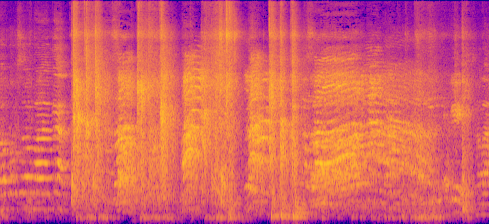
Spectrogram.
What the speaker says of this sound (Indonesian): Sekali lagi coba. Tepuk semangat.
